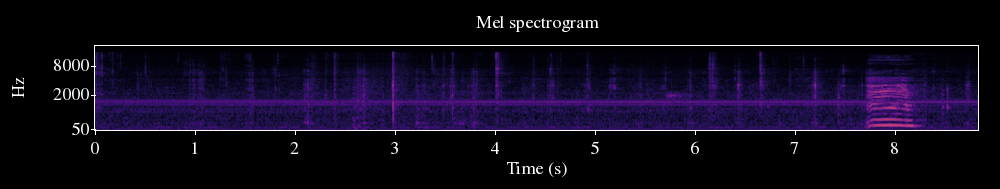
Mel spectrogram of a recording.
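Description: Quiet chewing of a mouthful of vegetable fried rice, with small clicks of a metal spoon against a ceramic bowl. Near the end, a short hum from the eater's voice, about half a second long, is the loudest sound.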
